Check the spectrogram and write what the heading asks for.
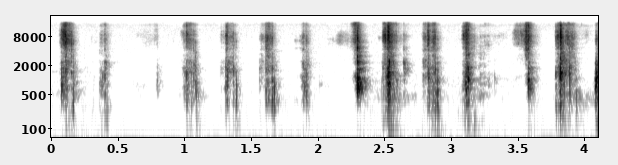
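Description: A deck of tarot cards being shuffled by hand: a quiet, irregular run of short card snaps and flicks, several a second.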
